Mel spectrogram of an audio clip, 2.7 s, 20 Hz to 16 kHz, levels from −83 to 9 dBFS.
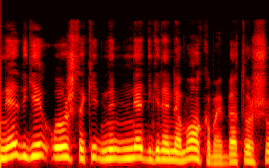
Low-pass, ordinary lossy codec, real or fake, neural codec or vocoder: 10.8 kHz; AAC, 96 kbps; fake; codec, 24 kHz, 3.1 kbps, DualCodec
